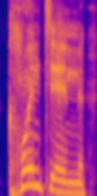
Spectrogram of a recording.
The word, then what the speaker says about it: Clinton: in Orangeburg and yes that's Clinton pronounced with no T Lonzo called him to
